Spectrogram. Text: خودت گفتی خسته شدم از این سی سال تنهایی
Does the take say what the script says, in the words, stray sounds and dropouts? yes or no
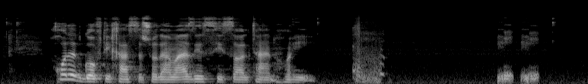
no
